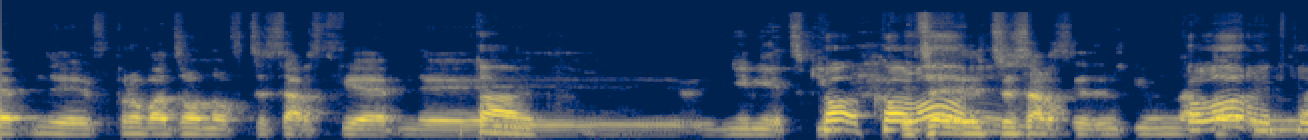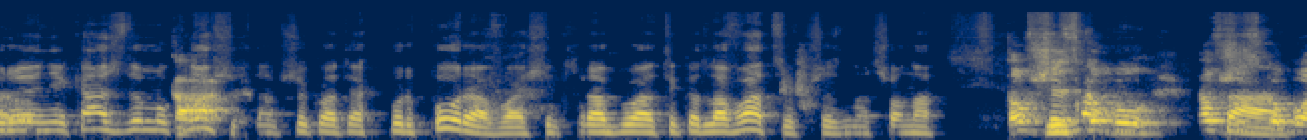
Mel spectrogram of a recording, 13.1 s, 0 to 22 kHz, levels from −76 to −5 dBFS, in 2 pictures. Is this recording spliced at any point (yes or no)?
no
